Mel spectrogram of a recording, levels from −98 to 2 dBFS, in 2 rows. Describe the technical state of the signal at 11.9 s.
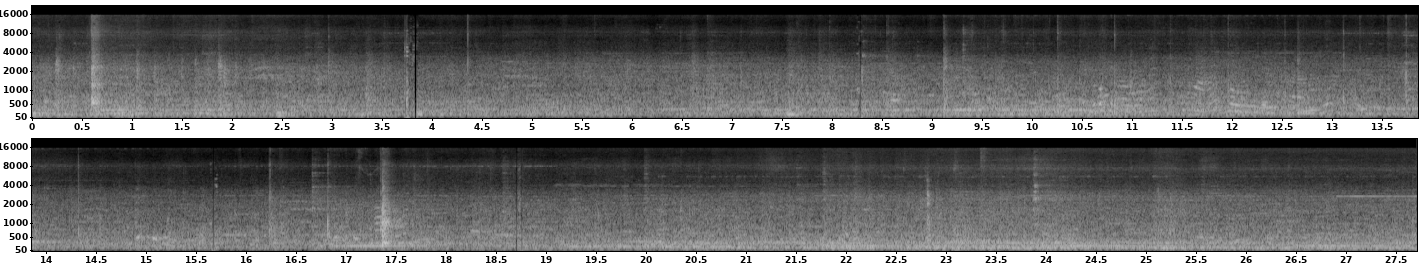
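At 11.9 s the signal is intact, with no technical fault present at that moment.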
